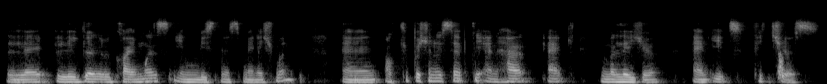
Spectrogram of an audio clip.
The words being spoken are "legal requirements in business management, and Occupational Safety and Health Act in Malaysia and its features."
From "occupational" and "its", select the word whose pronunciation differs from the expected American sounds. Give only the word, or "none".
none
